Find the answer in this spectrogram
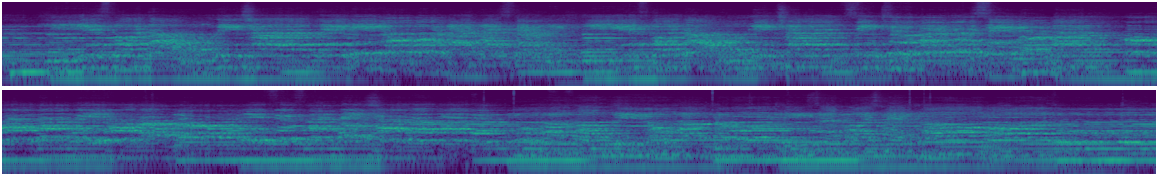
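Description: Mixed-voice jazz choir singing in harmony, with long held low notes carrying a bass line underneath.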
